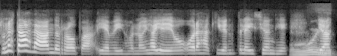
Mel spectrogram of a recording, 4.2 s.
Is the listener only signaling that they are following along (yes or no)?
yes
